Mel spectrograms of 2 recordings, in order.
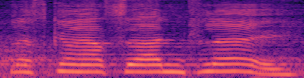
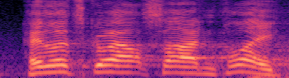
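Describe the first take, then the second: First: High, small-voiced playground mimicry; taunting, high-pitched copycat voice; mocking echo. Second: Higher, eager schoolkid voice; lightly acted kid's invitation; child inviting playmates. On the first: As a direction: parrot it back to get under their skin. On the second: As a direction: call friends out to play. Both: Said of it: "this idea of mocking".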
